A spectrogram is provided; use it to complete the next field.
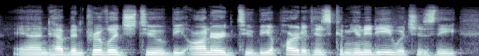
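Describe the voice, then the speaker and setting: A man's fairly high voice with an American accent, a plain, everyday voice at a moderate pace, on a very clean recording with a silent background. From Portland, Oregon, US. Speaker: podcast host, drummer, wellness practitioner. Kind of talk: casual interview conversation.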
